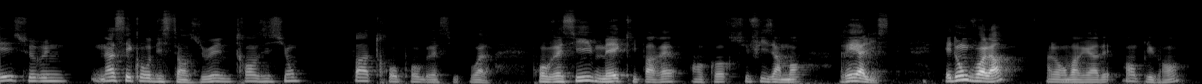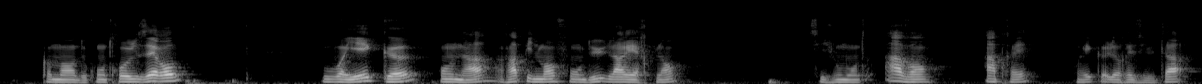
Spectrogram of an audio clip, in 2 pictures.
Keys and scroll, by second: 13.9 super+0.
